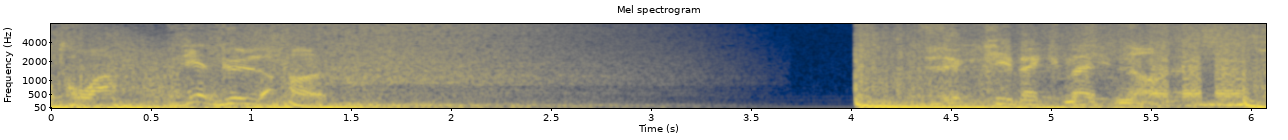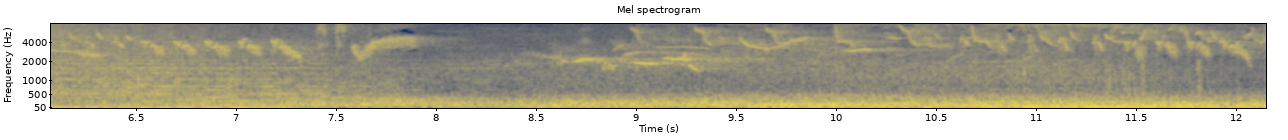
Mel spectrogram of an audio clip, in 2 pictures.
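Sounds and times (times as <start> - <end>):
steady low rumble: 0.0 - 11.4
speech: 0.7 - 1.6, 4.9 - 8.0
birds singing in a dawn chorus: 6.4 - 12.1.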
